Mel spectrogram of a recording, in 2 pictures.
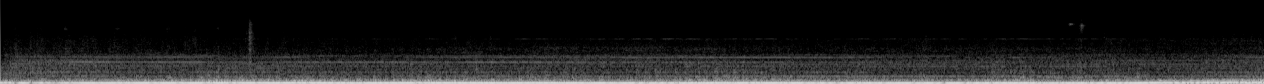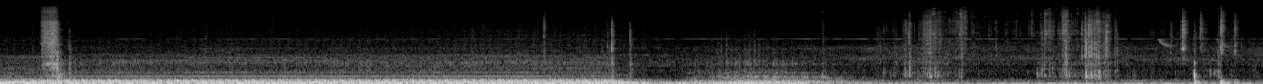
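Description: Holden HK Monaro's small-block Chevrolet V8 running under way, heard from inside the cabin as a steady low rumble, with one sharp click about halfway through. The engine sound drops away about 19 seconds in, and a few clicks and rattles follow near the end.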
